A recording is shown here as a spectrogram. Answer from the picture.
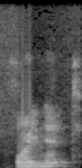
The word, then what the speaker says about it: poignant: You've twice said poignant, and I'm pretty sure the G is not pronounced in that word. – Poignant? – I think it's poignant.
